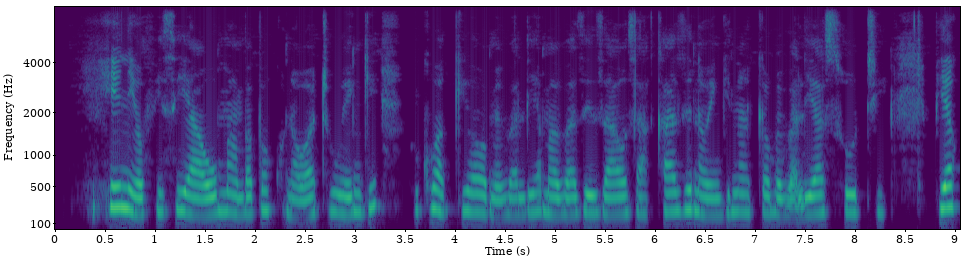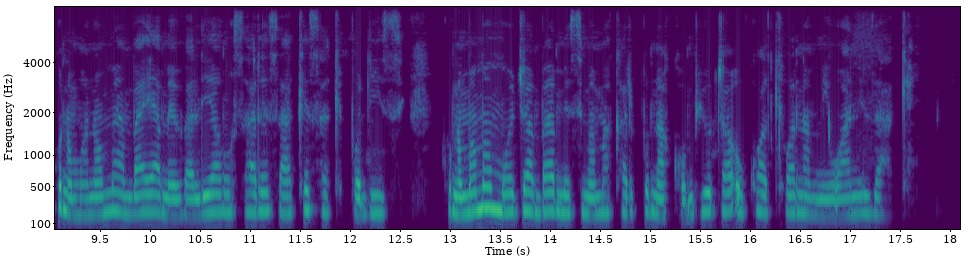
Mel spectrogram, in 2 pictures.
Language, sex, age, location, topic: Swahili, female, 25-35, Nakuru, government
